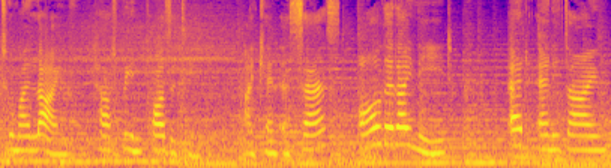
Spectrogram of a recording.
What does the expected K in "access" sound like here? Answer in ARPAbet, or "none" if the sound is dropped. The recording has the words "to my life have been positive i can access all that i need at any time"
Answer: none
